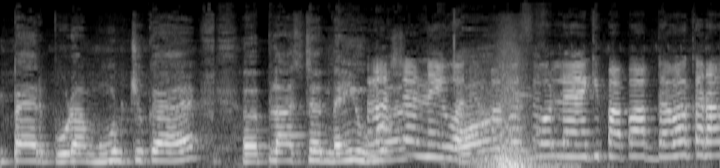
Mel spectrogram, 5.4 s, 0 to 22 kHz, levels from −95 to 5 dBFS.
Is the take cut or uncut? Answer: cut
